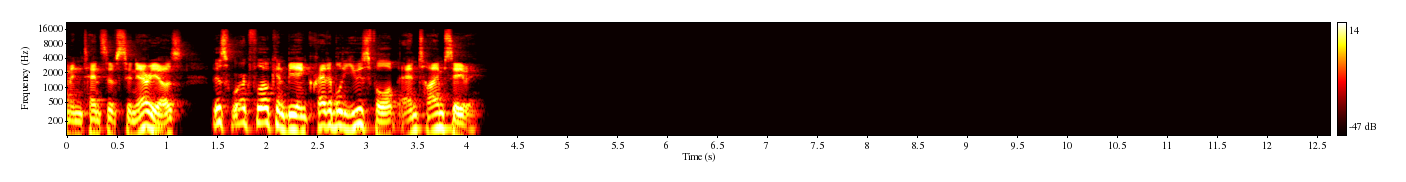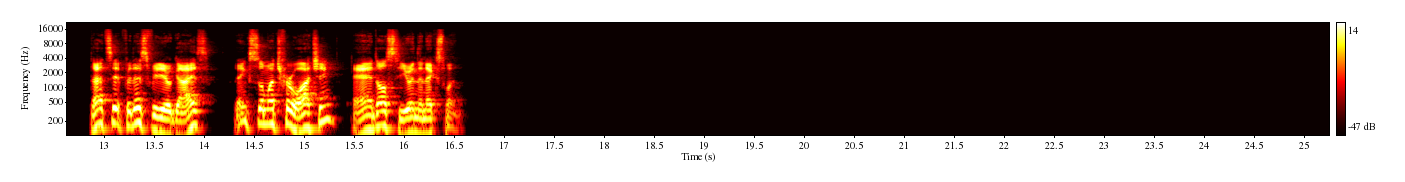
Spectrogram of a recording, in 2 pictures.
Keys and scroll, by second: 13.7 y, 16.1 x.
